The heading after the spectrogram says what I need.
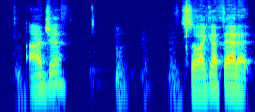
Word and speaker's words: Aja: I don't know how you pronounce Aja. Is that how you pronounce his name? Aa. Aa.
